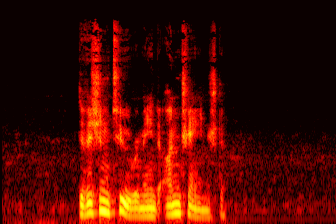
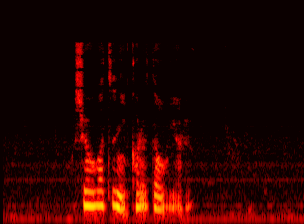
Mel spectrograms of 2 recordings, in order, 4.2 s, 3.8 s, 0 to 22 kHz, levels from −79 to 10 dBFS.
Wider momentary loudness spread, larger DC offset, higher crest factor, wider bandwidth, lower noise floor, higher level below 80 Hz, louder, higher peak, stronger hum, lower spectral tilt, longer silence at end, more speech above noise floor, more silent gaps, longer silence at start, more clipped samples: second, 10 LU vs 18 LU; neither; about the same, 16 dB vs 18 dB; first, 16 kHz vs 11.5 kHz; about the same, -57 dBFS vs -59 dBFS; first, -52 dBFS vs -58 dBFS; first, -16 LUFS vs -26 LUFS; first, -2 dBFS vs -10 dBFS; neither; about the same, -5.5 dB/octave vs -6.5 dB/octave; about the same, 1.4 s vs 1.4 s; first, 41 dB vs 34 dB; neither; about the same, 1 s vs 0.95 s; neither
